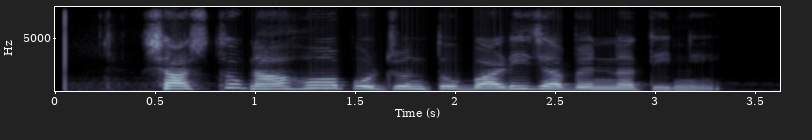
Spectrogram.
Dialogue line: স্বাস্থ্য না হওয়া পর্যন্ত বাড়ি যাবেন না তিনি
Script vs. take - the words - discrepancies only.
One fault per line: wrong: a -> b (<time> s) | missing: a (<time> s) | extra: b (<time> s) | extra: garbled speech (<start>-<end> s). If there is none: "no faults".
no faults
